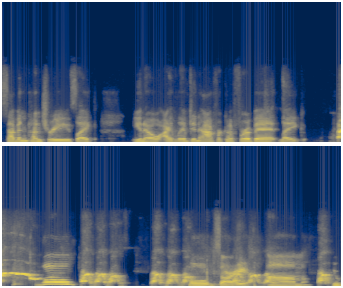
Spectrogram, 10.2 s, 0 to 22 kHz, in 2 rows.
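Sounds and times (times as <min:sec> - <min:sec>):
speech: 0:00.0 - 0:10.1
dog yelping and howling behind a door: 0:05.0 - 0:09.2, 0:09.8 - 0:10.1.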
